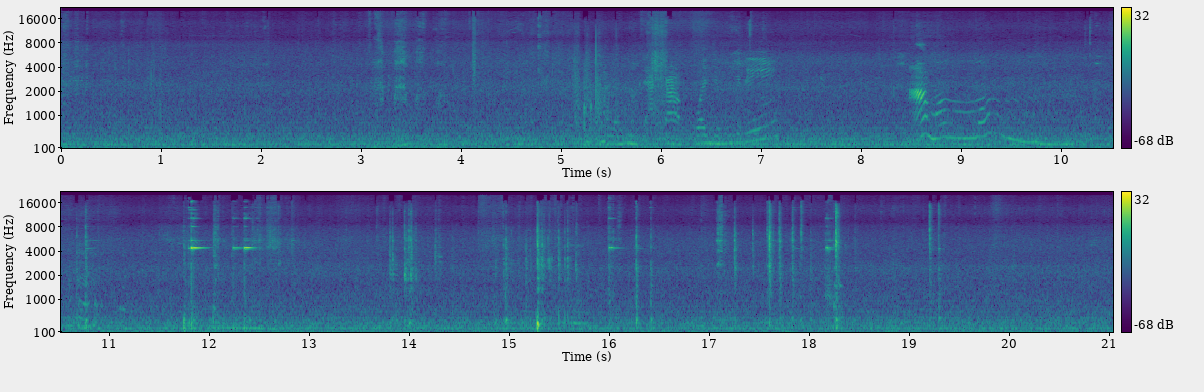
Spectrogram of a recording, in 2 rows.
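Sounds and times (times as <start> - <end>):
short ringing clinks: 11.8 - 12.6.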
